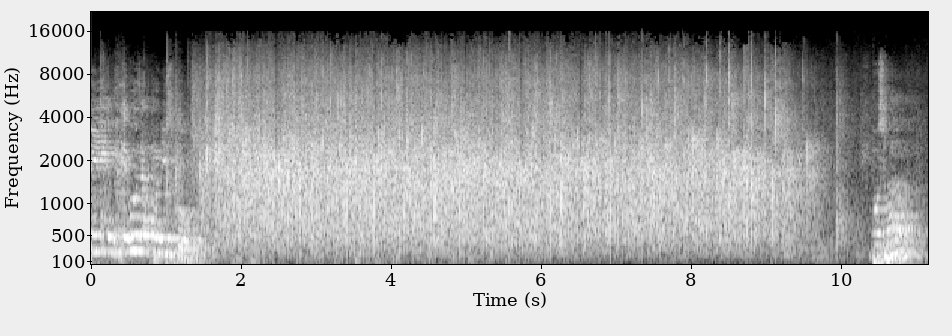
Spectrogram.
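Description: A theatre audience applauds a local amateur troupe with loud, dense, sustained clapping that fills about ten seconds, then fades and briefly swells again near the end.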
